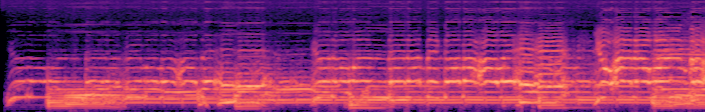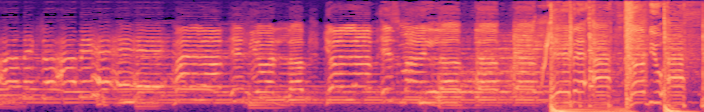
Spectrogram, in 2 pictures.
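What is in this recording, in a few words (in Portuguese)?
ANIV NAMORO male, telemensagem; ANIV NAMORO MASC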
